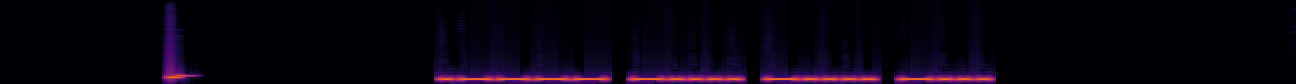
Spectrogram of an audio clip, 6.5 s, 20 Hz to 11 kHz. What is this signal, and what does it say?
Morse code, heard as a keyed tone, about 25 wpm, 700 Hz. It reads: 166B
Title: Four Challenging Letter-Number Combinations 25wpm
